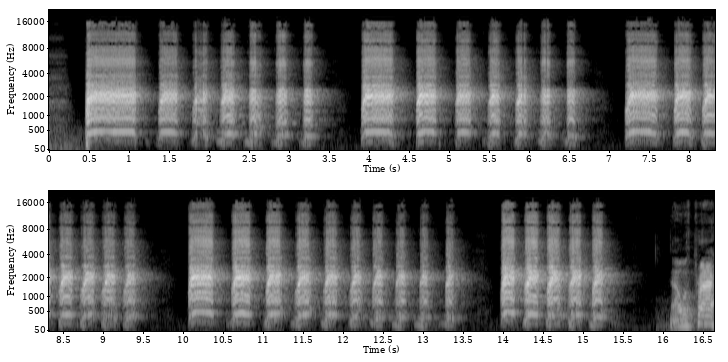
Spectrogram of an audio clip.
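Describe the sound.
Loud duck call quacking in five repeated sequences, each opening with a long first note dragged out with the caller's air, followed by a rapid run of shorter quacks that taper off, with brief pauses between.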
